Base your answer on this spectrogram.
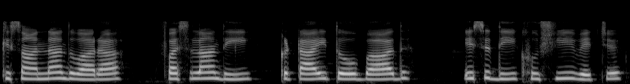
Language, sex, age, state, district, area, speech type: Punjabi, female, 18-30, Punjab, Hoshiarpur, rural, spontaneous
